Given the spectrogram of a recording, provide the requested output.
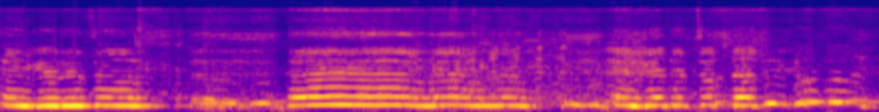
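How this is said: The line is recited in a crying voice. The reciter is overcome by grief. "ও আগেই কান্দা শুরু করে দিছে"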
